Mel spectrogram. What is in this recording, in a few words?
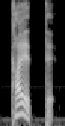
male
